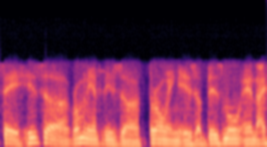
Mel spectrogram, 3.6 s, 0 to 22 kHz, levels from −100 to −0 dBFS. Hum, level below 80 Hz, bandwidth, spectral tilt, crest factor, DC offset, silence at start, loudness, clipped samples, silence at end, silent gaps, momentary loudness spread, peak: none; -42 dBFS; 4.1 kHz; -11.5 dB/octave; 12 dB; under 0.1%; 0.05 s; -14 LUFS; under 0.1%; 0 s; none; 3 LU; -2 dBFS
